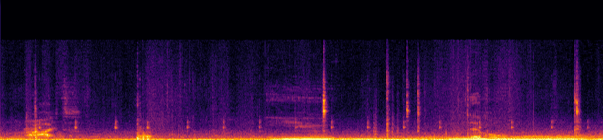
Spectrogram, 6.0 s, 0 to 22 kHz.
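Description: Supercharged 3.5-litre V6 of a Lotus Evora 400 automatic, heard from inside the cabin: a low rumble at first, then, about three seconds in, the engine note rises steadily as the car accelerates on a light throttle.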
